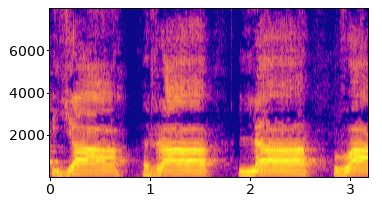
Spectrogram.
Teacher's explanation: जब आप या रा ला वा बोलेंगे तो आपको कंपन महसूस होगी और यदि कंपन है तो अल्प प्राण के साथ सघोष ठीक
